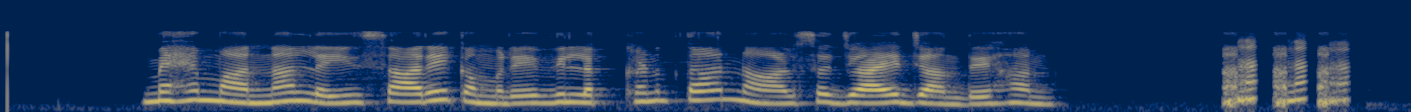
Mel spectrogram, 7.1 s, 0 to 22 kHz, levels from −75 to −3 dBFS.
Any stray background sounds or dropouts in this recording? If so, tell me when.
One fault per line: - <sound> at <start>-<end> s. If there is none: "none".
- laugh at 6.1-6.8 s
